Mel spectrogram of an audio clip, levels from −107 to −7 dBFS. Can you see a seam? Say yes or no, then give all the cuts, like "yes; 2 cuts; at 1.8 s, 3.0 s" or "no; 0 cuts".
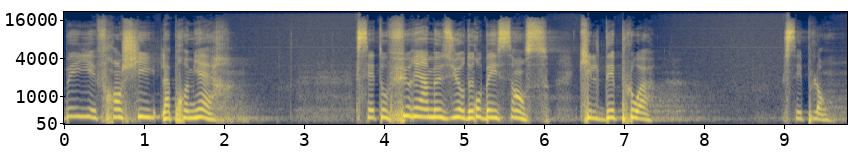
yes; 1 cut; at 5.1 s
